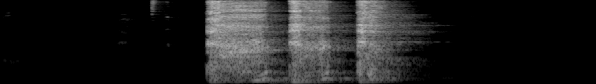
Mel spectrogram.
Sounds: Cough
